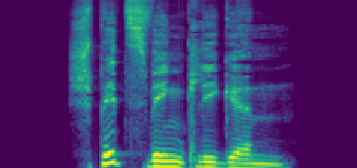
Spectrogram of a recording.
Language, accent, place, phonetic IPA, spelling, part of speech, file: German, Germany, Berlin, [ˈʃpɪt͡sˌvɪŋklɪɡəm], spitzwinkligem, adjective, De-spitzwinkligem.ogg
- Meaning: strong dative masculine/neuter singular of spitzwinklig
